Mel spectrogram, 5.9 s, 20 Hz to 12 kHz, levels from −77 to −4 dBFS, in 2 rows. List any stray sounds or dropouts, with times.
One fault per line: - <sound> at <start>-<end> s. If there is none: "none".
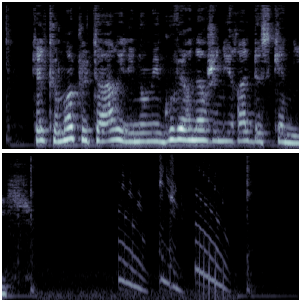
- chirp at 4.1-5.3 s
